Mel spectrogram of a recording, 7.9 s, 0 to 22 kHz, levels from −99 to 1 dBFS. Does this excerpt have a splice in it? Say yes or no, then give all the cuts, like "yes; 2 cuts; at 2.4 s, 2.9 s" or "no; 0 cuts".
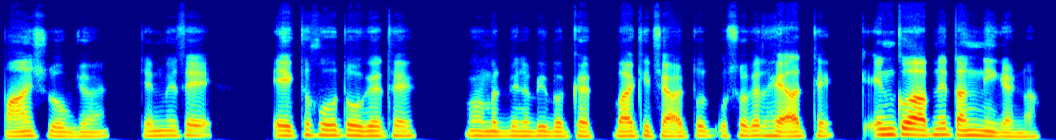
no; 0 cuts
